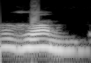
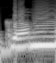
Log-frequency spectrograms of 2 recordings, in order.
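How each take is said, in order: First: It starts with a throaty, rasping gh sound. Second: It starts with a plain hard g sound. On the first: The speaker calls it right. "इसे पढ़ेंगे गम" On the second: The speaker calls it wrong. "इसे गम नहीं पढ़ेंगे हम"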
